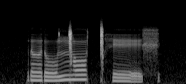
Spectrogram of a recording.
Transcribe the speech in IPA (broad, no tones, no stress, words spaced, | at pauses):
ɾɤɾo ŋ͡ǀɔǀʰex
